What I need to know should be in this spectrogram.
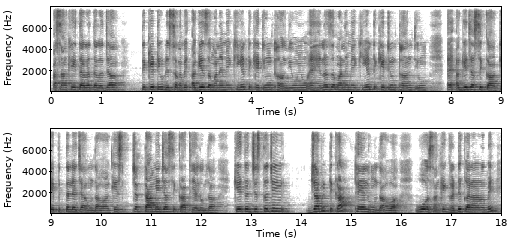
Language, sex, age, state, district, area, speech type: Sindhi, female, 45-60, Maharashtra, Mumbai Suburban, urban, spontaneous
